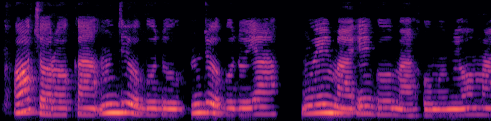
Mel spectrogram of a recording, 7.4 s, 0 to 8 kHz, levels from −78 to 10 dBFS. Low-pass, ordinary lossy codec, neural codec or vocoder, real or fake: none; none; none; real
